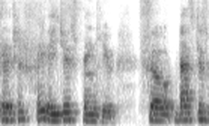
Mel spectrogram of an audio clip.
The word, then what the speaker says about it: Aegis: I always mispronounce it. Aegis, thank you.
